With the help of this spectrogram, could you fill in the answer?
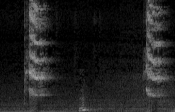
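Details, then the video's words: Sun conure parrot, a household pet, calling as if asking for something: two strident, rasping screeches roughly two and a half seconds apart, a short human vocal sound between them. "Sun Conure parrot asking something"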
